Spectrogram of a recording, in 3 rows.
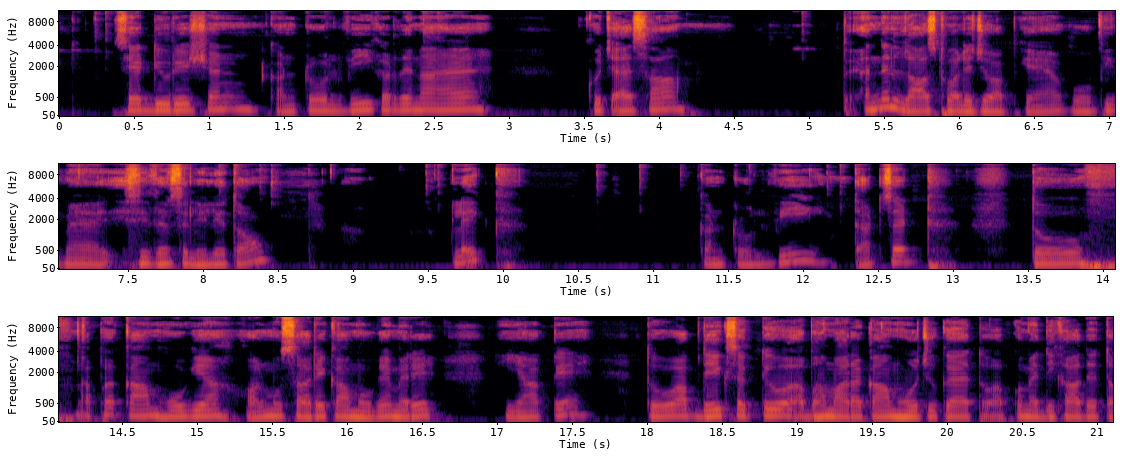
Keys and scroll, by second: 1.9 ctrl+v, 4.6 h, 7.1 v, 11.7 ctrl+v.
